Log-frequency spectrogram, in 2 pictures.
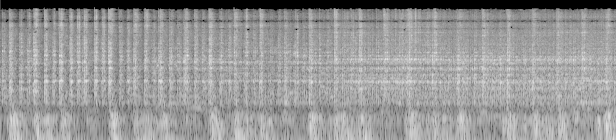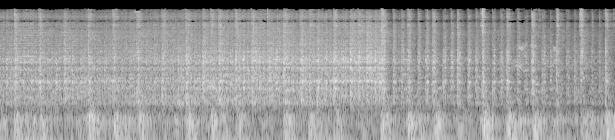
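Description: A large ensemble of folk drums playing a loud, driving rhythm. A sustained melody line runs above the drumming from about a third of the way in and drops out about four seconds before the end.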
